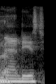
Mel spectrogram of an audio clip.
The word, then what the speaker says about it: Ozymandias: Ozymandias.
